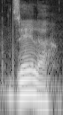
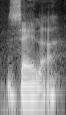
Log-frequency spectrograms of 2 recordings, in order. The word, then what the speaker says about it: Seele: So how do you pronounce that word? S-E-E-L-E. – You got it right. Zela. – Zela.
